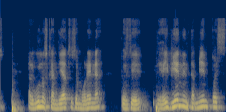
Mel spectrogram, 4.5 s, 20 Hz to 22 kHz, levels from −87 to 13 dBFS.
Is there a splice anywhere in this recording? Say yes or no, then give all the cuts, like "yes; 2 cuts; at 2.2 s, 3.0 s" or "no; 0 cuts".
no; 0 cuts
